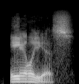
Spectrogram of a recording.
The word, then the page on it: alias: American English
